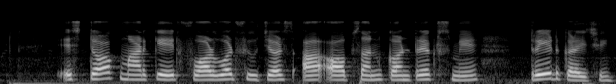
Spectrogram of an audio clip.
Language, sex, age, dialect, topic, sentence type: Magahi, female, 46-50, Western, banking, statement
